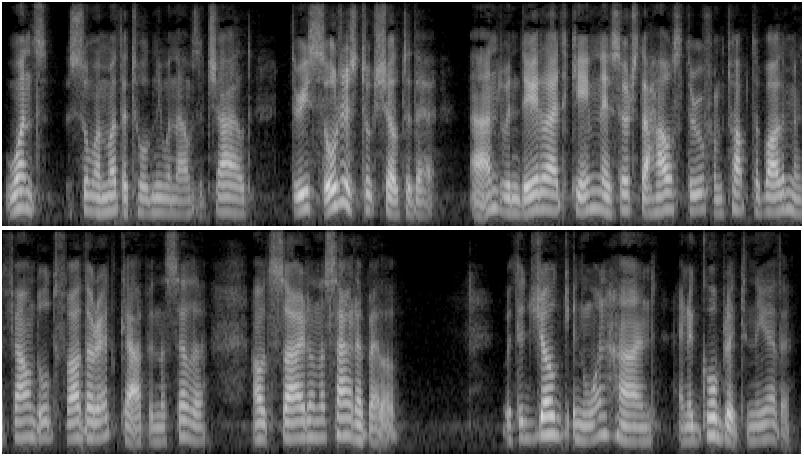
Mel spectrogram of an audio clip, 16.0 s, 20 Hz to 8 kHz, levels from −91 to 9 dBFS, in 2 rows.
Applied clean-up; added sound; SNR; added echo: none; none; none; none.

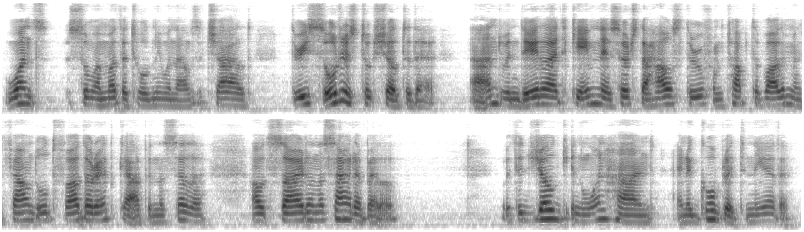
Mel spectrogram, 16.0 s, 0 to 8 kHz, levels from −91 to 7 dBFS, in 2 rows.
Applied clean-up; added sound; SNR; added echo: none; none; none; reverberation time 0.2 s.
